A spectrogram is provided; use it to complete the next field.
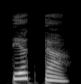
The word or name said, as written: ತ್ಯಕ್ತ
